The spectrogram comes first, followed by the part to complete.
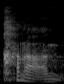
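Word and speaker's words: Canaan: 가나안은 영어로 카나안 이렇게 발음하겠죠.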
